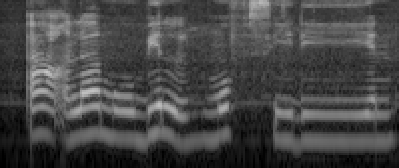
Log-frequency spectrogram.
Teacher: alif lam bertemu dengan salah satu huruf qamariyah yaitu huruf mim, di mana alif lamnya dibaca jelas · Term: alif lam qamariyah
